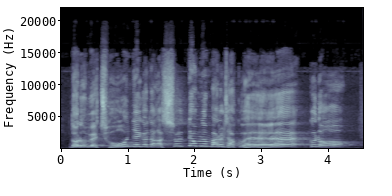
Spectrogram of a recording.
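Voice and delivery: loud, high, exasperated retort; acted annoyance. Older brother refusing church talk on the phone, acted annoyance. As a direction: imitate a brother snapping and hanging up.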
